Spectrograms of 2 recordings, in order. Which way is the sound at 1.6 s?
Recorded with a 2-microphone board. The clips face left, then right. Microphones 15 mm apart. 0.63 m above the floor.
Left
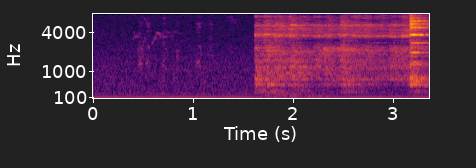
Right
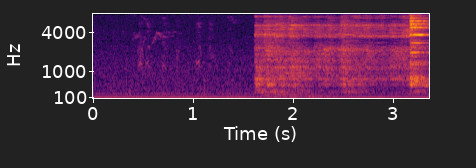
10° left (ahead or behind).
